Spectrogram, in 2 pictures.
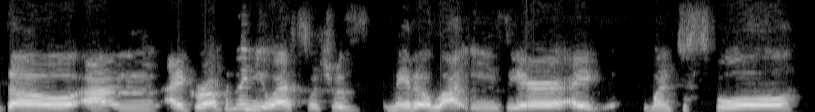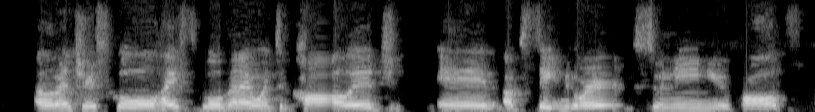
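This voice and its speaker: A woman's voice: mid-range voice, fairly even intonation, a little slow, no room sound. Young woman on a bad video-call connection. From United States. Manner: chatty, storytelling answers. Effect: choppy bad video-call connection. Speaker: interview guest, English teacher. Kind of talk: casual video-call interview. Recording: dull lo-fi call audio, dry.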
